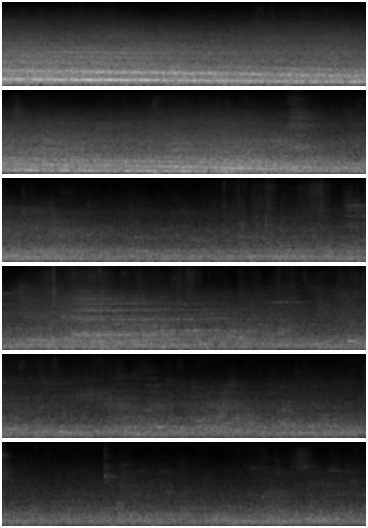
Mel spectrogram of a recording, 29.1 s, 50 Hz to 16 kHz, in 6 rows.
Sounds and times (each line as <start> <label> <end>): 0.0 Metro stopping and leaving the station 29.1
6.2 People talking 24.5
